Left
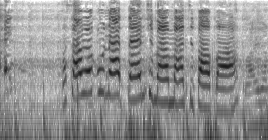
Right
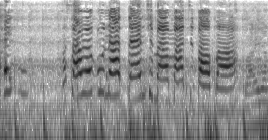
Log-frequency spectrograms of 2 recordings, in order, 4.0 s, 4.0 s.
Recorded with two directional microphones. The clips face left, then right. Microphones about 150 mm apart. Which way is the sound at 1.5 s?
25° left (ahead or behind).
